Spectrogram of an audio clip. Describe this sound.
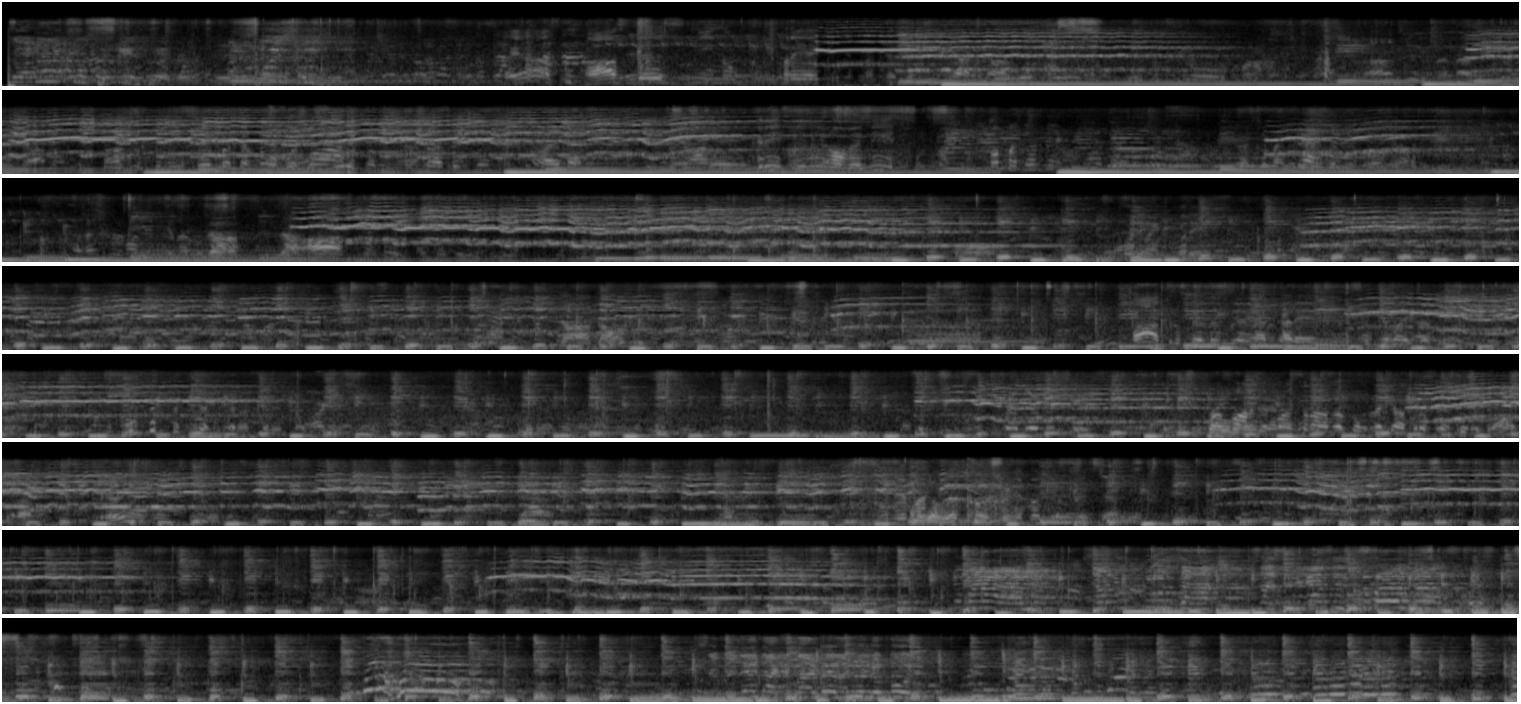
Man plays a song on a leaf from a nearby bush
Recorded at a Romanian Spring Festival in Lilburn, Georgia.
stage, performance, field, recording, romanian, live, festival, music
